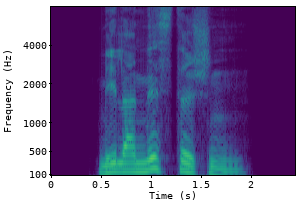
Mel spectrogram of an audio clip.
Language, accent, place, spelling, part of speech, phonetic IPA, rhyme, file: German, Germany, Berlin, melanistischen, adjective, [melaˈnɪstɪʃn̩], -ɪstɪʃn̩, De-melanistischen.ogg
- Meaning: inflection of melanistisch: 1. strong genitive masculine/neuter singular 2. weak/mixed genitive/dative all-gender singular 3. strong/weak/mixed accusative masculine singular 4. strong dative plural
